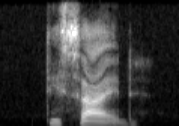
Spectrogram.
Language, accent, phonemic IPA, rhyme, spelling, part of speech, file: English, US, /dɪˈsaɪd/, -aɪd, decide, verb, En-us-decide.ogg
- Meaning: 1. To resolve (a contest, problem, dispute, etc.); to choose, determine, or settle 2. To make a judgment, especially after deliberation 3. To cause someone to come to a decision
